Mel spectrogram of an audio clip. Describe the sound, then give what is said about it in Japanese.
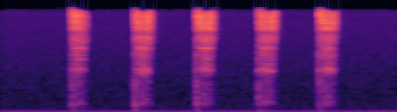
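A voice repeatedly pronounces the voiceless "t" of the Japanese ta-row, made by touching the tongue to the base of the gums behind the upper teeth and releasing it: five crisp, breathy bursts spaced evenly about half a second apart, fairly loud, with no other speech between them. “これが T のシーンですねこの「t」というのは上顎の歯茎歯の裏側の付け根のところにベロ舌をひっつけてそこからこれを外して”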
